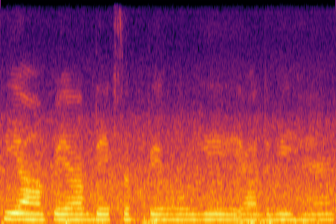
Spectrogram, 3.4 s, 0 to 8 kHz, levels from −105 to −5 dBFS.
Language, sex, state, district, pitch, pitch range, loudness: Hindi, female, Haryana, Charkhi Dadri, 195 Hz, 195-200 Hz, -15 LUFS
